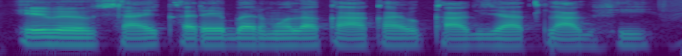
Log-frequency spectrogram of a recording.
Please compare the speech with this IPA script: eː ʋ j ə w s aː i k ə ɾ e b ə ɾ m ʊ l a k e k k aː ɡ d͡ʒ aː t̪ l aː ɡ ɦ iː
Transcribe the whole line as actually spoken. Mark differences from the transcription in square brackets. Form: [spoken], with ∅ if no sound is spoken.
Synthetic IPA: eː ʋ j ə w s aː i k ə ɾ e b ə ɾ m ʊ l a k [a] k k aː ɡ d͡ʒ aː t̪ l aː ɡ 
